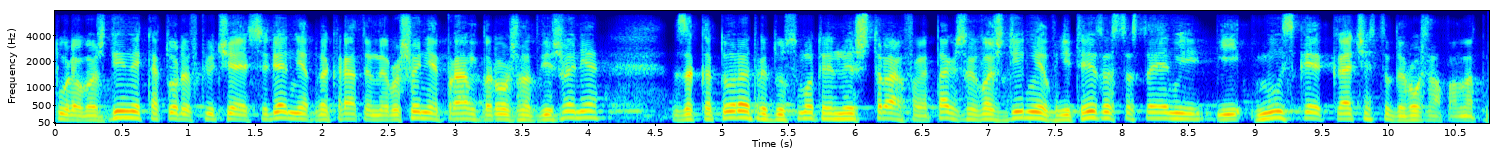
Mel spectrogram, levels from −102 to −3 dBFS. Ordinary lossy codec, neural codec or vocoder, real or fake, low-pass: none; codec, 16 kHz, 1 kbps, X-Codec, HuBERT features, trained on general audio; fake; 7.2 kHz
